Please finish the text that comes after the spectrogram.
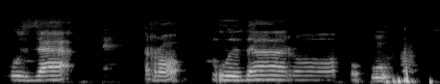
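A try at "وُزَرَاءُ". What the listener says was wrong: Ada hamzahnya potong. Wazir jamaknya apa? Wuzara'u.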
